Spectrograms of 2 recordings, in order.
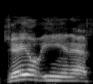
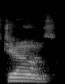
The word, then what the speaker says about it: Jones: yeah Ashley Jones yeah Jones or Jones it's Jens I may be pronouncing it incorrectly no it's Jones okay yeah so I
